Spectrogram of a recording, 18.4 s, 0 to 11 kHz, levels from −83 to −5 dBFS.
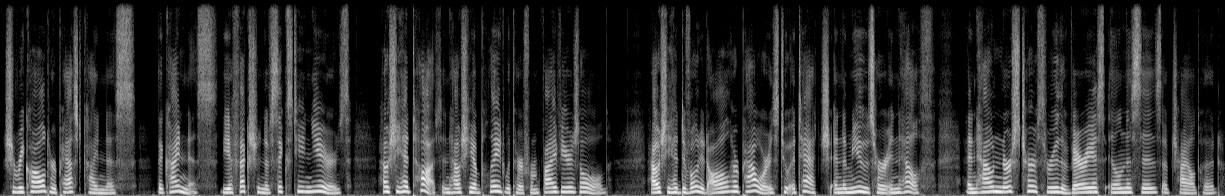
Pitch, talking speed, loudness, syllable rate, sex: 235 Hz, 155 wpm, -17 LUFS, 4.2 syllables/s, female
